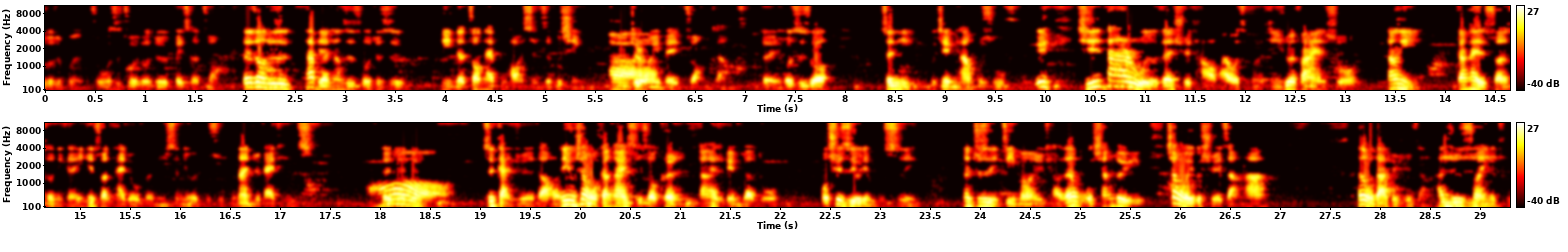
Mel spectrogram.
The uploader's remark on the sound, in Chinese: 本集現場錄音品質稍差，敬請見諒。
